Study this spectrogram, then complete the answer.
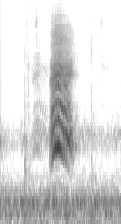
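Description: A single harsh crow caw sounds in a dark fantasy game setting in The Dark Eye: Chains of Satinav, one short raspy call over a quiet low ambient bed.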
